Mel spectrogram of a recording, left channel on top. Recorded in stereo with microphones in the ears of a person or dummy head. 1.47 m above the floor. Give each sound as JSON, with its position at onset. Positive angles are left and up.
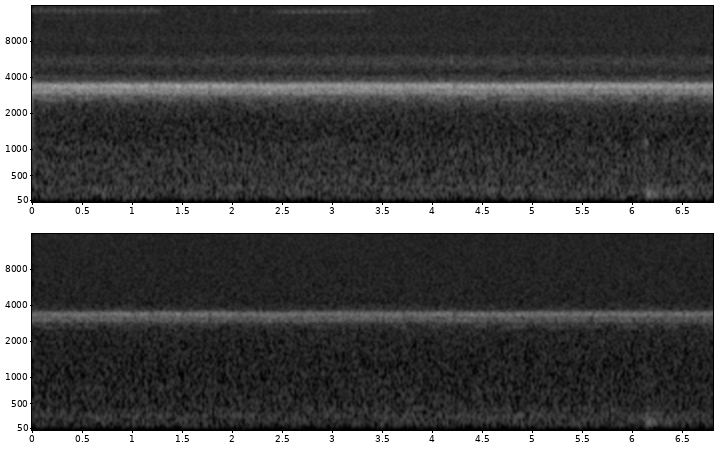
{"t": 0.0, "sound": "an insect", "side_deg": 40}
